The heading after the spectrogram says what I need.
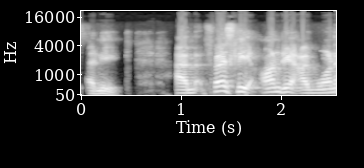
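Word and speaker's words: Anek: interview okay so firstly um the film is pronounced anik right yes okay good because i was having this big my mom was like i'm sure it's a nick and i was so we were having this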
